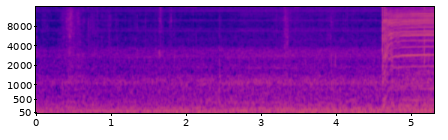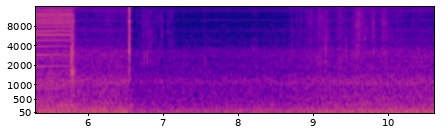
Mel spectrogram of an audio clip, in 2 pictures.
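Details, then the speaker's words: Honda Odyssey sliding door closer motor, refitted after the mechanism was found jammed: about a second of steady high whir ending in a click, operating normally. The owner suspects the motor is failing and may stop working again. "So this is doing exactly what it's supposed to be doing."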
